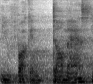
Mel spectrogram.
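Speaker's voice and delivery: usual speaking voice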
